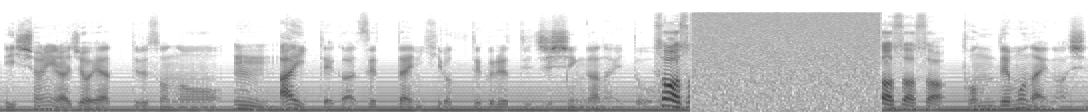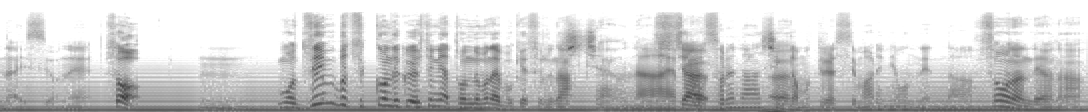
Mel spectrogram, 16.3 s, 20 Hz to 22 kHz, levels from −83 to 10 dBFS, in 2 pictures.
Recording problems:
electrical hum; noticeable; throughout; 50 Hz, 15 dB below the speech
audio cutting out; at 5 s for 1.5 s

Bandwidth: 14 kHz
